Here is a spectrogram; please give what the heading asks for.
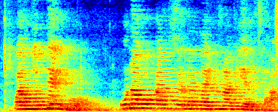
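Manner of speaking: ordinary delivery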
